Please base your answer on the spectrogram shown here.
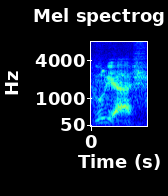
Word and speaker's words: gulyás: The real Hungarian goulash is pronounced gulyás, actually, is an awesome stew.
